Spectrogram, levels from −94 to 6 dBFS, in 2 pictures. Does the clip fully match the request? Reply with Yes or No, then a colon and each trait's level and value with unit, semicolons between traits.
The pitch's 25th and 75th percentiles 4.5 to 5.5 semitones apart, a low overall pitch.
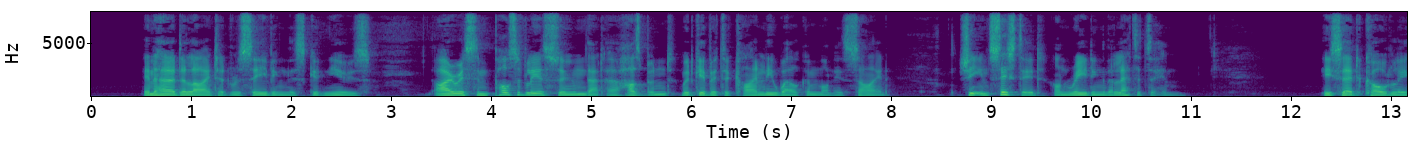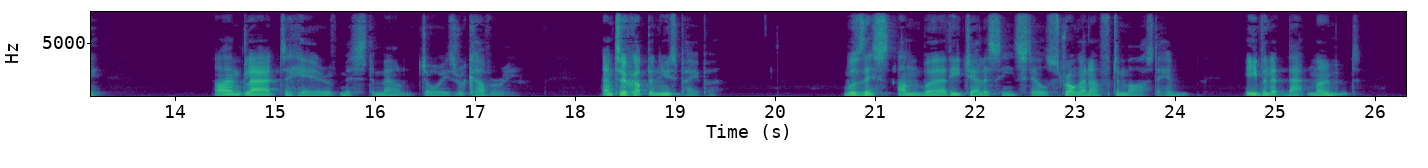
No: average, 3.5 semitones; low, 115 Hz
